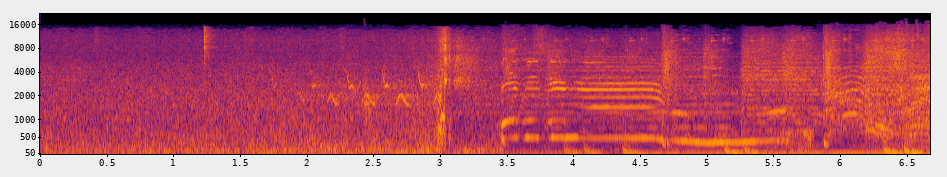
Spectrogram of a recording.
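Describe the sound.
A golf club swings and strikes the ball, heard as a sharp whipping swish over a steady wash of broad noise.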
